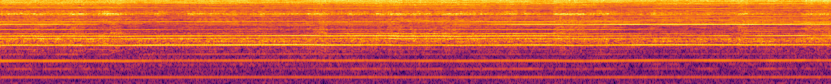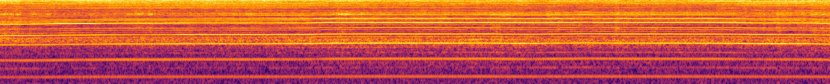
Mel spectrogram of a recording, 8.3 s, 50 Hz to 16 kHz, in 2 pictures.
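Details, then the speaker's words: Tamiya Dynatech 01R motor on a manual speed controller, timing advanced from zero: high steady electric whine stays almost the same pitch, rising only over roughly the last three degrees; unclear whether this is a motor fault. "thing and it's like the last three degrees when you get when he turning up to about like roughly the last three degrees when he can hear the RPM increasing"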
